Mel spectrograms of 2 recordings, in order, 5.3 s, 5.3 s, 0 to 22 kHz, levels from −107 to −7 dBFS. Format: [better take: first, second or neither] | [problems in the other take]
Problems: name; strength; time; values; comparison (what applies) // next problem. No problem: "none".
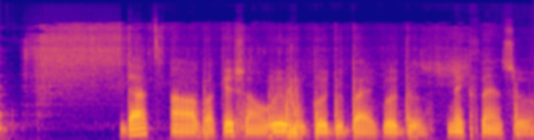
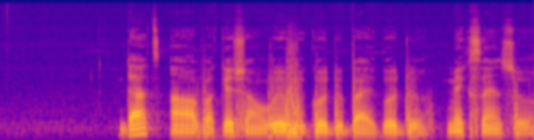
second | noise reduction (neural mask model RNNoise)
